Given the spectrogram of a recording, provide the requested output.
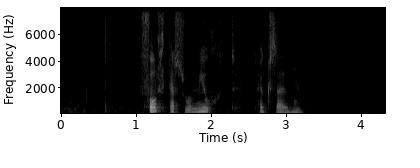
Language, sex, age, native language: Icelandic, female, 20-29, Icelandic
